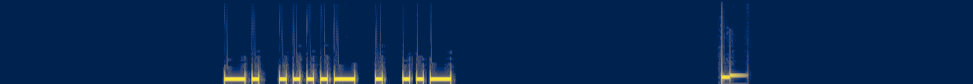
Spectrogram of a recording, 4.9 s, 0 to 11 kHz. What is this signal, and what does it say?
Morse code, heard as a keyed tone, about 34 wpm, 700 Hz. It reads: N4EU
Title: All Cut Numbers - 4-Digit 35wpm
